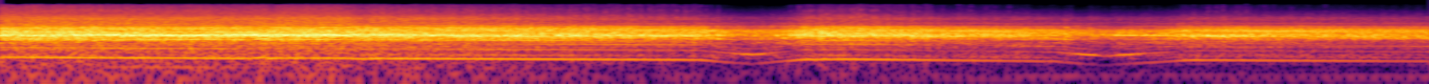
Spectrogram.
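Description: Ducati Streetfighter's L-twin engine heard on board at speed under heavy wind rush. The engine note falls slowly, dipping briefly twice: about halfway through and again near the end.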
